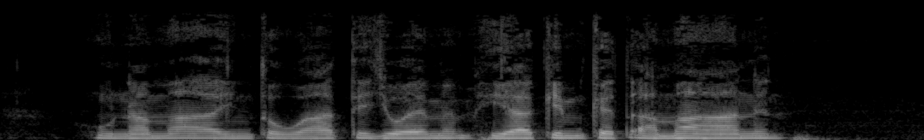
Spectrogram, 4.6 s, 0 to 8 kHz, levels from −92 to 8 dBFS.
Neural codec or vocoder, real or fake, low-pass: none; real; 7.2 kHz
